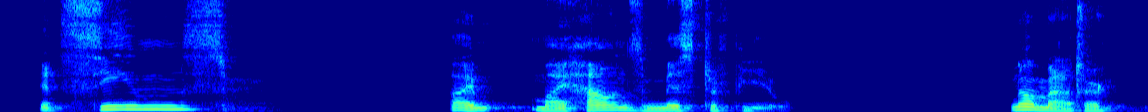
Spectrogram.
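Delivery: metallic voice, muffled as if behind a helmet visor. Voicing an armored man speaking through a helmet: metallic helmeted voice. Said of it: "through their helmeted voice, it's very, uh, metallic sounding".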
